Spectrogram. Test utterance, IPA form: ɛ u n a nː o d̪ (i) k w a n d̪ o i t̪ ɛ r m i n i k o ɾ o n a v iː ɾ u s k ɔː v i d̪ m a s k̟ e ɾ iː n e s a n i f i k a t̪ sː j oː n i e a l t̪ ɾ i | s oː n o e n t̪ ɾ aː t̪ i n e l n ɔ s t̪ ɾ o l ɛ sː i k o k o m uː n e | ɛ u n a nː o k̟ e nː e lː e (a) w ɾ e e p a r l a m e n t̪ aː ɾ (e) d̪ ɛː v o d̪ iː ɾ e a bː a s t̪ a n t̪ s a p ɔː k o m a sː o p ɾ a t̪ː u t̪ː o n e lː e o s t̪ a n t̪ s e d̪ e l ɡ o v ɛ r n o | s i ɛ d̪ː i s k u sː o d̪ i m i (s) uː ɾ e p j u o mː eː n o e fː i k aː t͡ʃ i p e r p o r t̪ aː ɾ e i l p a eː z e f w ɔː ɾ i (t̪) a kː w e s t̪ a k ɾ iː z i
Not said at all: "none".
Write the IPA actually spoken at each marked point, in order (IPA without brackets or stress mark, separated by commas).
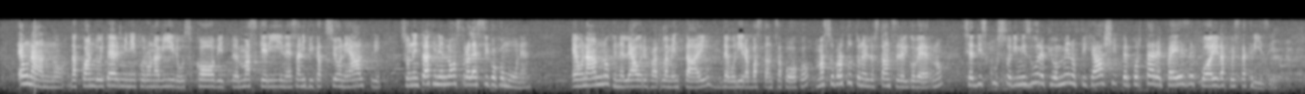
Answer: a, a, i, z, d̪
